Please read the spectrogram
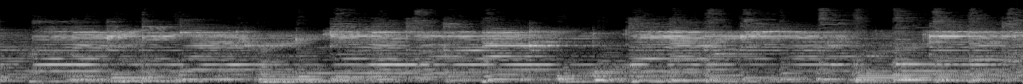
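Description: Two acoustic guitars played together over a pre-recorded backing track: an instrumental intro with no singing, the chords changing about every three seconds.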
